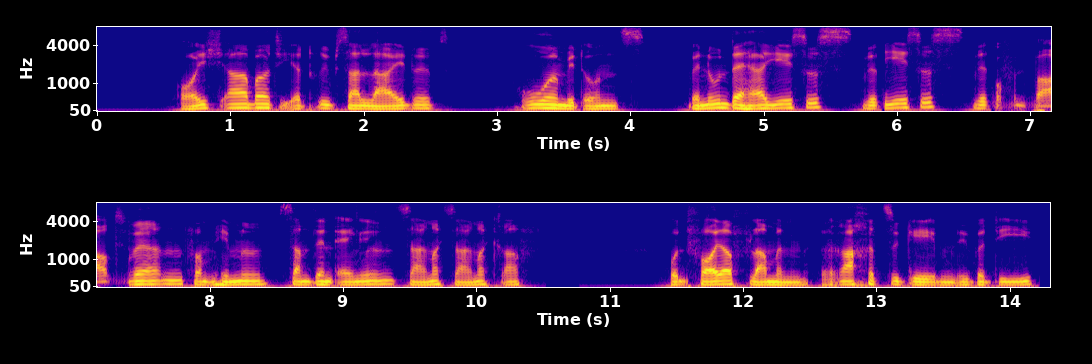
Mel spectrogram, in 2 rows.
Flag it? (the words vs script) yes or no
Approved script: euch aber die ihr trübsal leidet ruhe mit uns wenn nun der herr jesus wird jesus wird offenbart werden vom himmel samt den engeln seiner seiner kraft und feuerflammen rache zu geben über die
no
